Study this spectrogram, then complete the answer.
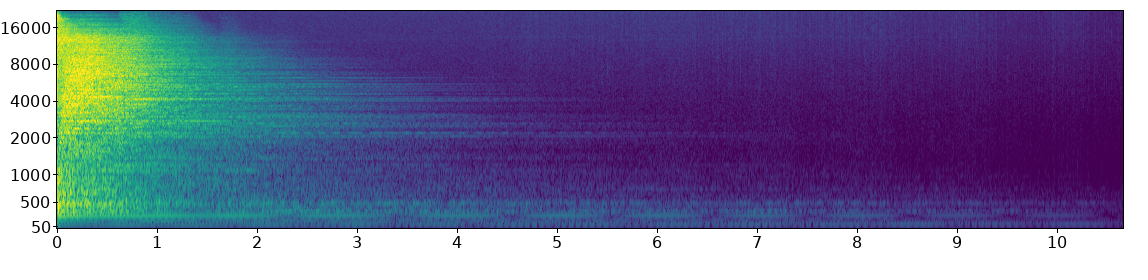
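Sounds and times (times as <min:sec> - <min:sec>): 
flat ride cymbal: 0:00.0 - 0:02.4.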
